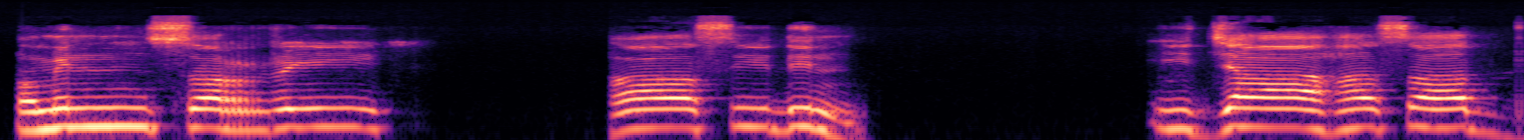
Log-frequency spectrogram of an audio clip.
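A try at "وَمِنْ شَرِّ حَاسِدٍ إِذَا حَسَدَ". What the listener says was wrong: কোথায় ভুল করেছে, অমিন, অমিন শাররি, রটা টান দিয়েছেন, হাসিদিন, ইজা, এটা জিম পড়েছেন, এটা জিম অক্ষর নয়, এটা জাল, হাসাদ, হাটান, হাসাদ, হাসাদ, সিনটা টান হয়েছে, হাটা টান দেননি, সিনটা টান হয়েছে, বুঝতে পেরেছেন?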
